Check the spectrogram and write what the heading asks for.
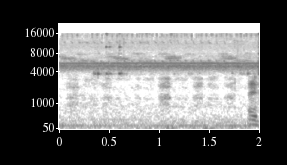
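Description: Steady high-pitched insect chorus trilling without a break, with a low steady hum underneath.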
